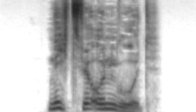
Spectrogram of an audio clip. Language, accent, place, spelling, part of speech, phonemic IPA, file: German, Germany, Berlin, nichts für ungut, phrase, /ˈnɪçts fyːɐ̯ ˈʊnɡuːt/, De-nichts für ungut.ogg
- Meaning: expresses that the speaker, despite some uncordial remark or incident, hopes not to have offended the addressee and does not hold a grudge against them: no offense, no hard feelings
